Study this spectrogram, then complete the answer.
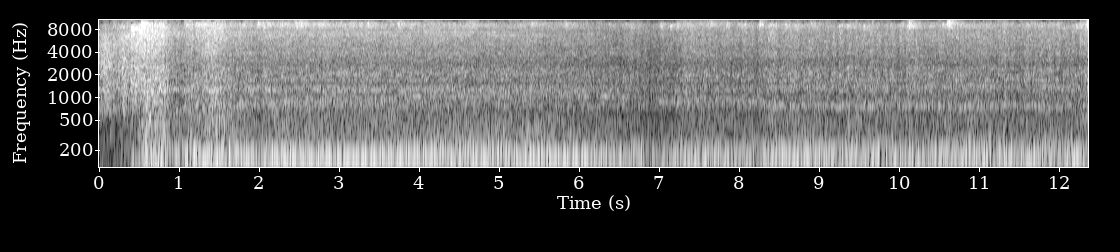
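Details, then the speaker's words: Twin turbo LS Camaro with forged internals after installing new 2000cc injectors: brief crank, then steady deep even burble with no misses; running smoother than ever, normal. "catching up listen to this running smoother than it ever has man good injectors make a big difference"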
